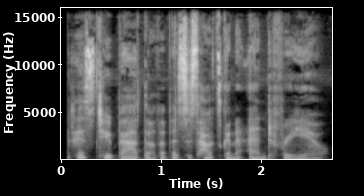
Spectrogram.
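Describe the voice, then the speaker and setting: A woman's voice: lowish voice, quick pace, dry recording, exaggerated voice. A woman playing an ambitious, coldly menacing female vampire in a whispered ASMR role-play, talking in a taunting, mock-sweet way close to the microphone. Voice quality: soft, breathy whisper. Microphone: close, dry microphone.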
